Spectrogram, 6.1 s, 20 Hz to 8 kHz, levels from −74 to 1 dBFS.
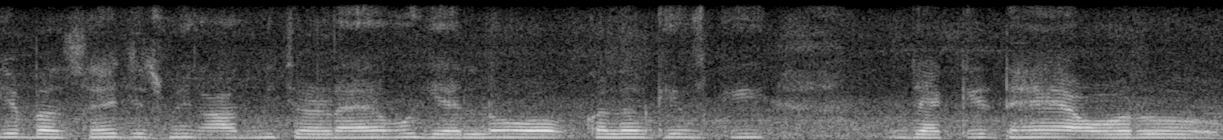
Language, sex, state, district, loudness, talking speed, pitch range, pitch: Hindi, female, Delhi, New Delhi, -17 LUFS, 165 wpm, 190-200 Hz, 195 Hz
